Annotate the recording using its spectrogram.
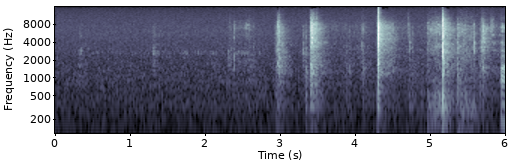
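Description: Handling of a Stampin' Up paper trimmer with a scoring blade as a card base is scored: after a quiet first half, a string of sharp plastic clicks and taps from the trimmer and the cardstock, the loudest a little past two-thirds through.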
